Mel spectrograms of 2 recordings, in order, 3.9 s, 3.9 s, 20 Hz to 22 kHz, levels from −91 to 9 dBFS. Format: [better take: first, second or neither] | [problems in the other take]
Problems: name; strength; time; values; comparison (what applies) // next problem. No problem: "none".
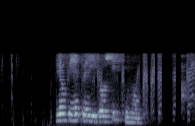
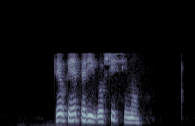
second | noise reduction (neural mask model DeepFilterNet 3)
